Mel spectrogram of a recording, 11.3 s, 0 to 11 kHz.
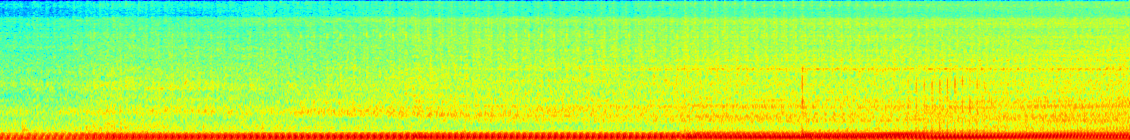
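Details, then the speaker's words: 1975 Porsche 914 1.8L engine with new centrifugal distributor, carbs at base settings (idle screw in 1.5 turns, mixture screw out 2 turns): steady low idle with a faint, uneven stumble; slight miss, seemingly on bank one, cause unconfirmed. "yeah idle seems a little rough I'm I'm really kind of sitting at those base settings I discussed just a while ago"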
